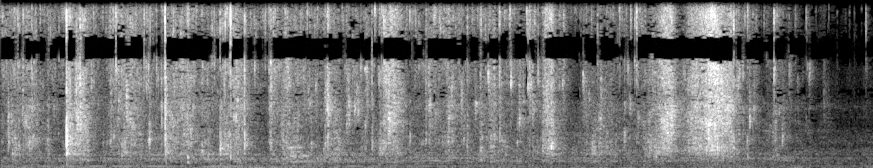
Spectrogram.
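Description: Faint, irregular wet squishing and smacking as a hand squeezes and mixes soft margarine, oil, yogurt and egg together in a bowl, with one sharper smack about half a second in.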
